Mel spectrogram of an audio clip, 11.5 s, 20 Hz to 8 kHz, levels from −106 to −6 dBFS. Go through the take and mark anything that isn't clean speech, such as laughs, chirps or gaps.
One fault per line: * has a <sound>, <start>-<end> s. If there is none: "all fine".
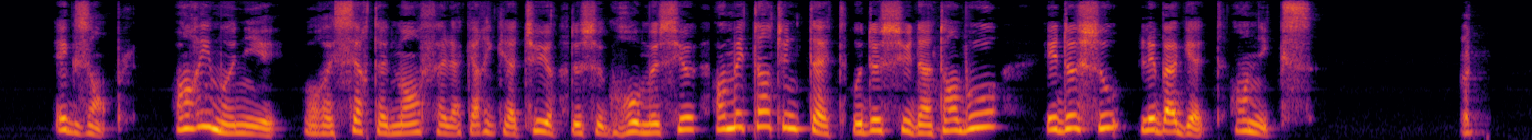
* has a sneeze, 10.9-11.2 s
